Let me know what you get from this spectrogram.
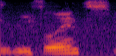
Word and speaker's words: Refluence: My name is Refluence. You can pronounce it any other way, but it's R-E-F-L-U-E-N-C-E.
